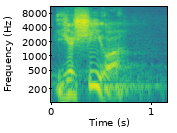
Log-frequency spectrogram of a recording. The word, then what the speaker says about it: Yeshua: by way of the Hebrew word Yeshua like josua I'll spell that for you they spelled in several different ways but the way I have it here is j e H oos h u a Yeshua like Joshua Jesus comes from that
